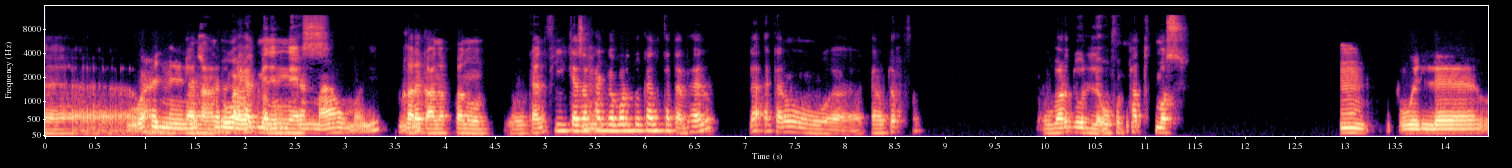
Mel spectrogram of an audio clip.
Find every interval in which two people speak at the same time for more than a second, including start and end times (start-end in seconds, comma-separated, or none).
0.8-2.9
